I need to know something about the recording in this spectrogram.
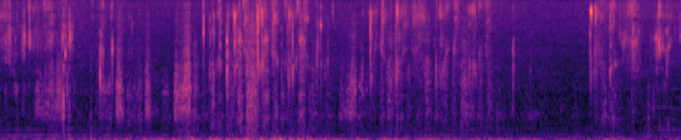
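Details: Kerry the cat eating, close crunching and chewing with quick irregular bites roughly three per second, sharp broadband crackles over a low steady background hum.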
